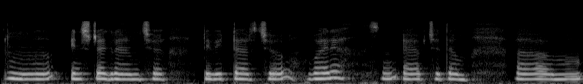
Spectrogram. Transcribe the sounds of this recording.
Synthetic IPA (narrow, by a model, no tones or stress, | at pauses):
insʈaːɡɾaːmt͡ʃʰi | ʈiʋiʈːɐɾt͡ʃʰiʋaɾjaɛːpt͡ʃʰit̪ɐm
